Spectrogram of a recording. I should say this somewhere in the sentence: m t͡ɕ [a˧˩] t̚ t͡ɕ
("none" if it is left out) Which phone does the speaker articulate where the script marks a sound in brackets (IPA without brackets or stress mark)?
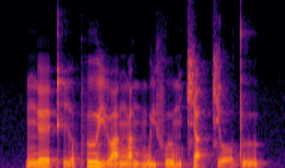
a˧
